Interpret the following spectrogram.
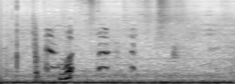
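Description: A woman's short, surprised, high-pitched exclamation, followed by a couple of brief nasal, honk-like vocal sounds, over a steady low hum.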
